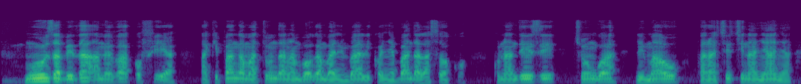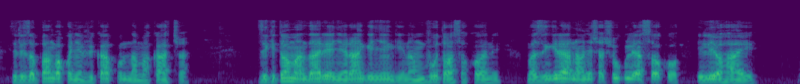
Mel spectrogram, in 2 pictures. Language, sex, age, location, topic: Swahili, male, 18-24, Kisumu, finance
